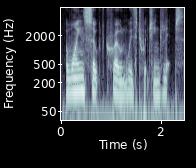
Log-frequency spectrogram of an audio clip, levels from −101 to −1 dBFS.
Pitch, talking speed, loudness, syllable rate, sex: 115 Hz, 170 wpm, -21 LUFS, 4.5 syllables/s, male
